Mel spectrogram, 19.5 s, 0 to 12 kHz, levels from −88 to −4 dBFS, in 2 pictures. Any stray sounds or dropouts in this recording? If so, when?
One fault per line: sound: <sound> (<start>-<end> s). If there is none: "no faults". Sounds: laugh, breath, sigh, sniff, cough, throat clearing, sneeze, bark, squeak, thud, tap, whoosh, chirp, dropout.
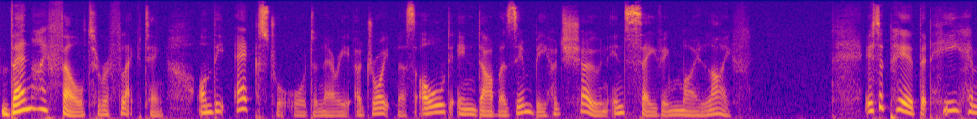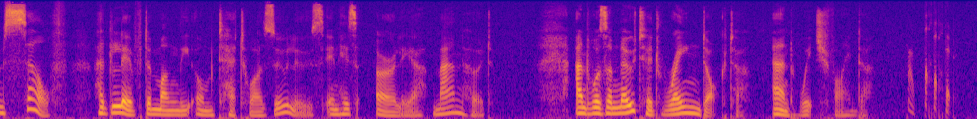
sound: chirp (18.8-19.4 s)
